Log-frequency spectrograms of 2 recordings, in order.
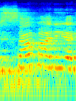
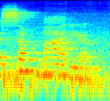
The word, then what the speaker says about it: Samaria: Veio uma mulher de Samaria tirar água e disse-lhe Jesus: "Dái-me de beber". A história dessa mulher é forte, né? E na verdade, eh, o certo pronunciar é Samria.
